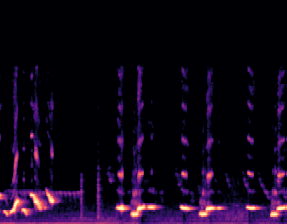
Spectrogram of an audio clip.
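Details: White-rumped shama giving fluty whistled notes, quick falling phrases first, then spaced mellow whistles about once a second, with faint low hum behind.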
